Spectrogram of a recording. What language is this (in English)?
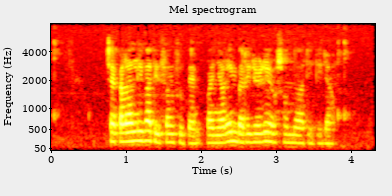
Basque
